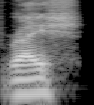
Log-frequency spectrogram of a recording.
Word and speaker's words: Reich: Last name spelled like Reich, but he prefers it to be pronounced Reich.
